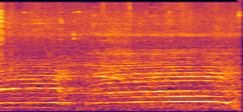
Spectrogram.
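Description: A cow at a cutting horse event lets out a single long, loud, close moo with a steady droning tone lasting over two seconds.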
